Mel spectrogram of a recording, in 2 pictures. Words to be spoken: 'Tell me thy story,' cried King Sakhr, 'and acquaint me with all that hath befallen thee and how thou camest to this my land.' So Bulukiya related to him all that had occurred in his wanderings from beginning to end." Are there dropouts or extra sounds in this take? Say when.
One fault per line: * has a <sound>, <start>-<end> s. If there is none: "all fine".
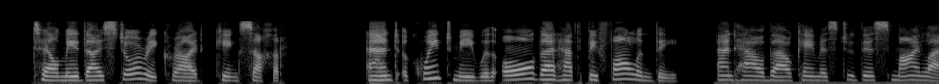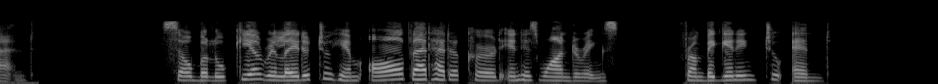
all fine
